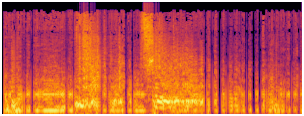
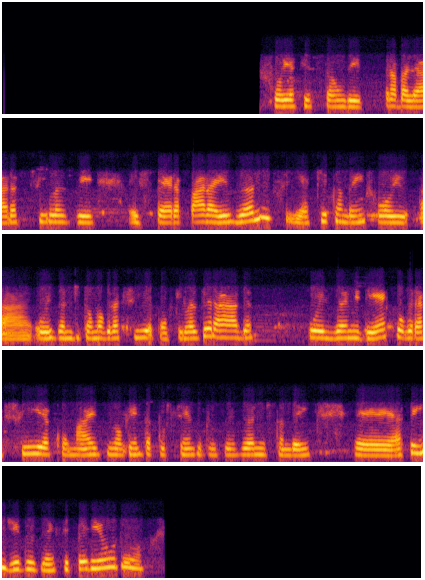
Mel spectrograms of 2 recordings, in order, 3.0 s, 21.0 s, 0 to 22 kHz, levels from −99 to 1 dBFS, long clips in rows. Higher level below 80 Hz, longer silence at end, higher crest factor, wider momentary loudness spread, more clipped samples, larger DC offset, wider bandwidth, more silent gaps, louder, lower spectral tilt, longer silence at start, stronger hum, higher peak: first, -28 dBFS vs -54 dBFS; second, 0 s vs 2.75 s; about the same, 10 dB vs 14 dB; first, 12 LU vs 9 LU; first, 0.3% vs under 0.1%; neither; first, over 20 kHz vs 3.9 kHz; neither; first, -10 LUFS vs -16 LUFS; second, -4 dB/octave vs -10 dB/octave; second, 0.05 s vs 2.75 s; neither; first, 0 dBFS vs -4 dBFS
